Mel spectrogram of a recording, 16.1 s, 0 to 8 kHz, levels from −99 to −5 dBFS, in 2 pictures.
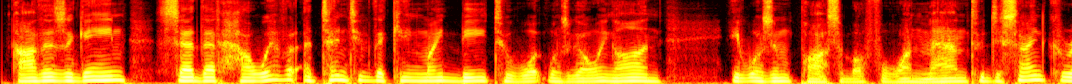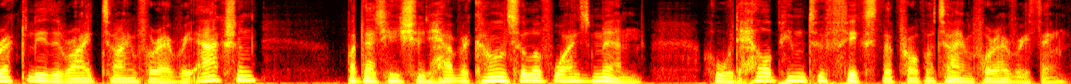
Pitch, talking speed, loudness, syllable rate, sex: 115 Hz, 190 wpm, -18 LUFS, 5.3 syllables/s, male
